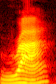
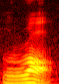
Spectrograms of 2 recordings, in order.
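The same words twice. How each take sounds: First: Light ra with spread lips, a thin sound. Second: Heavy ra with rounded lips, a full sound. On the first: The speaker calls it wrong. "that is with a slight smile" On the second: The speaker calls it right. "and that is with a full mouth"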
